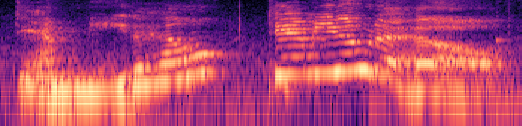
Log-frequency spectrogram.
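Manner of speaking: slow, high theatrical retort; incredulous rise, then very high curse back; hammed-up slow comeback, climbing high; indignant countering. A narrator's reading. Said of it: "the Kentucky Fried Contrarian countered".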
